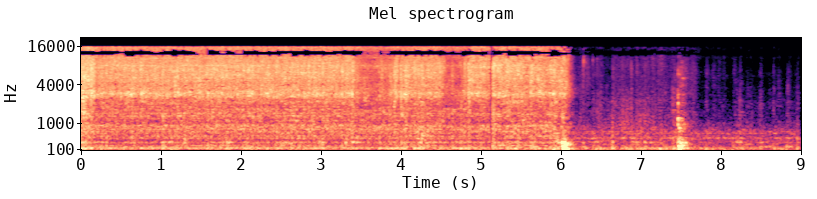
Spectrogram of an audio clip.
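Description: Water running from a tap into a sink. It stops abruptly with a thump about six seconds in, and a single knock follows a second and a half later.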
